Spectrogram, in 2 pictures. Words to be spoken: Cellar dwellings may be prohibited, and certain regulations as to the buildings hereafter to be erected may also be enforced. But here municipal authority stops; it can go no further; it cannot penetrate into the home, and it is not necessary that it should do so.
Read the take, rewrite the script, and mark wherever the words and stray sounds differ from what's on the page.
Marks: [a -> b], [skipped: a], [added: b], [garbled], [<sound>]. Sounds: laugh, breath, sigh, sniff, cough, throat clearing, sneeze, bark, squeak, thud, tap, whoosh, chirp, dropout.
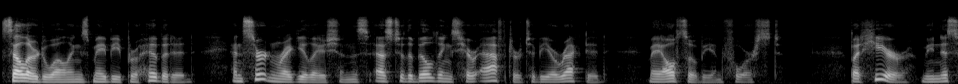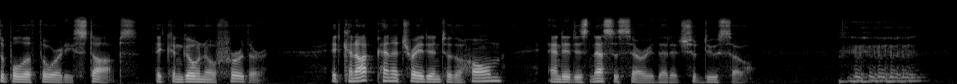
Cellar dwellings may be prohibited, and certain regulations as to the buildings hereafter to be erected may also be enforced. But here municipal authority stops; it can go no further; it cannot penetrate into the home, and it is [skipped: not] necessary that it should do so. [laugh]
